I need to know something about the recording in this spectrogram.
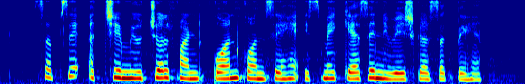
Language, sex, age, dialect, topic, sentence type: Hindi, female, 18-24, Garhwali, banking, question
